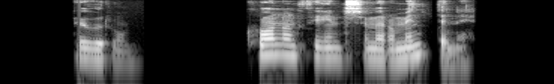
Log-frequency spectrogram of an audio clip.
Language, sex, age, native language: Icelandic, female, 30-39, Icelandic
